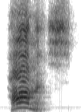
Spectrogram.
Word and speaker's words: James: Trisha M says J-Rod is James, pronounced Hamas.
